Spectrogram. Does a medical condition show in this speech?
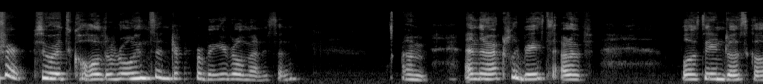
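Yes: quadriplegic cerebral palsy.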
